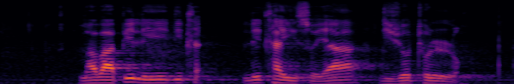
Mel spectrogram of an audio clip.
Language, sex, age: Southern Sotho, male, 26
